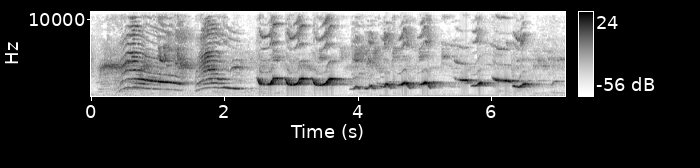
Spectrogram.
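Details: Song of a masked laughingthrush meant to set reluctant birds singing: loud looping whistles that bend down and up, then wavering trilled whistles in short bursts, each phrase shifting pitch, with a steady low hum in the background.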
